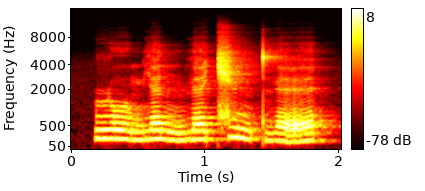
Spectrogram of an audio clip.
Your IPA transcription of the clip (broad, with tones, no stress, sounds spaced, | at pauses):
ɻ o˥˧ ʊ̯ m j ɛ˥˩ n m ɥ ɛ˥ t͡ɕ y˥˩ n t̪ ɥ ɛ̰˨˩˦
